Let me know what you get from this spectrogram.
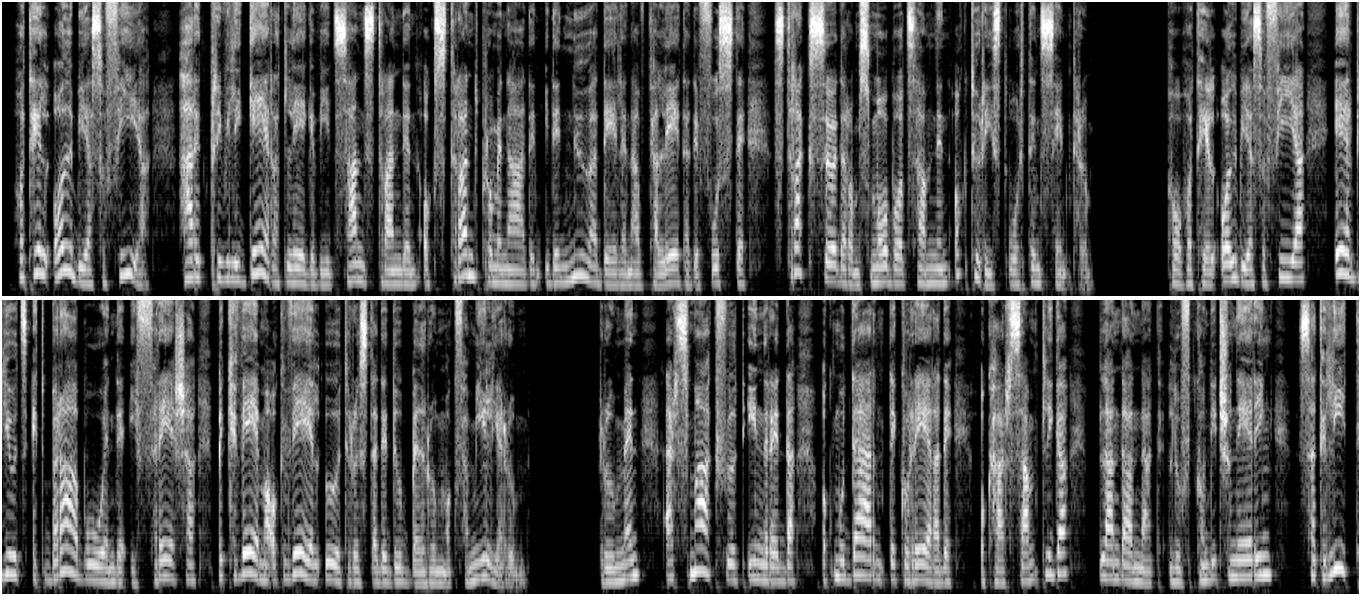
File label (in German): Freundlich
